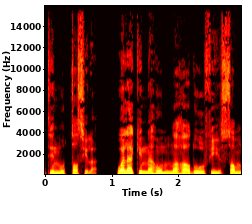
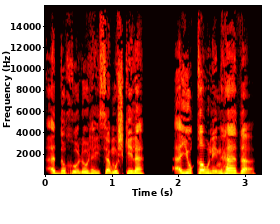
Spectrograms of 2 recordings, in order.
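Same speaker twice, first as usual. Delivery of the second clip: "الدخول ليس مشكلة؟" thrown back high and disbelieving; incredulous echo; 7 semitones higher than usual. Acted. Woman echoes her rescuer in high disbelief. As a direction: repeat his words in high disbelief. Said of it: "هتفت".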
